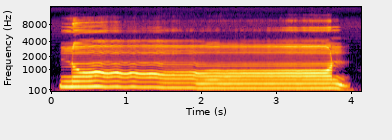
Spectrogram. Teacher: ঠোঁট গোল হবে, জিহ্বার আগা তার বরাবর উপরে তালুতে লাগবে,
